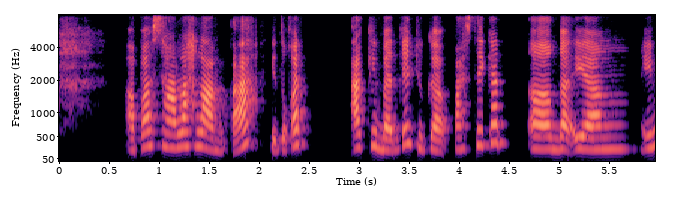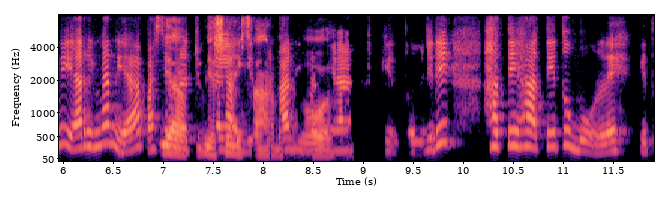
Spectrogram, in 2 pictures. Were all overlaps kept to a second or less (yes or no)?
no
